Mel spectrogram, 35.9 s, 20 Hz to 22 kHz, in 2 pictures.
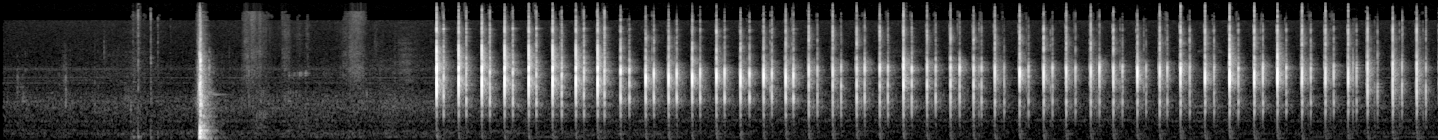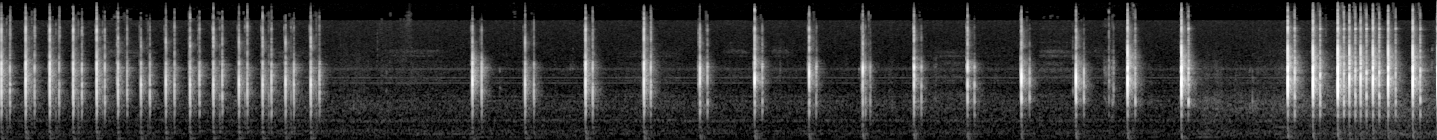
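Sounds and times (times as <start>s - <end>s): short thump: 2.5s - 2.8s
mechanical keyboard typing: 5.4s - 22.0s, 23.9s - 32.9s, 34.0s - 35.9s.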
